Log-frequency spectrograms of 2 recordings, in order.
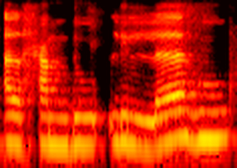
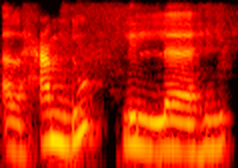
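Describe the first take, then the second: First: The phrase ends with a u vowel. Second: The phrase ends with an i vowel. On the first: The speaker calls it wrong. "Kita nggak bilang alhamdulillahu" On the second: The speaker calls it right. "tetapi alhamdulillahi Rabbil alamin"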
